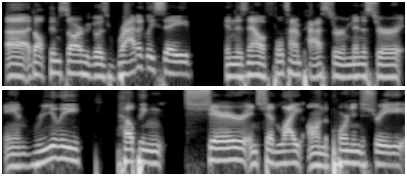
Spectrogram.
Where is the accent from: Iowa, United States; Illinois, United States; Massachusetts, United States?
Illinois, United States; Chicago; So I grew up around Chicago. So I know who my GOAT is.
